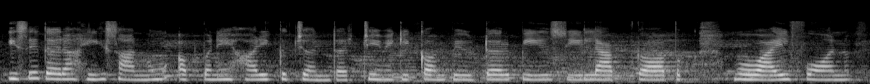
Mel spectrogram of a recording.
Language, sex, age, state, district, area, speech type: Punjabi, female, 18-30, Punjab, Sangrur, rural, spontaneous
